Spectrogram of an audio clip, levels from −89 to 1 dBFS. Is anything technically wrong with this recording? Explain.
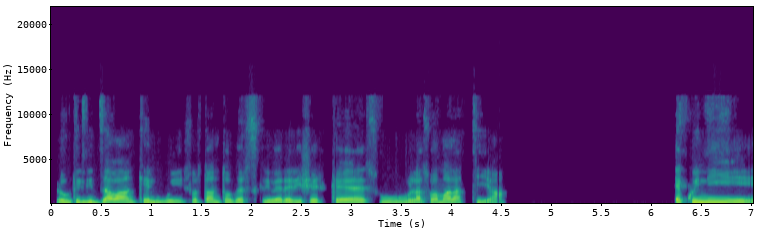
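Yes, there is a block of digital silence from 4.46 to 4.48 s in this speech. For about 23 ms the sound cuts out abruptly and then returns with no fade, producing a short hole. On a waveform this looks like a flat line; on a spectrogram it is a blank vertical stripe.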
